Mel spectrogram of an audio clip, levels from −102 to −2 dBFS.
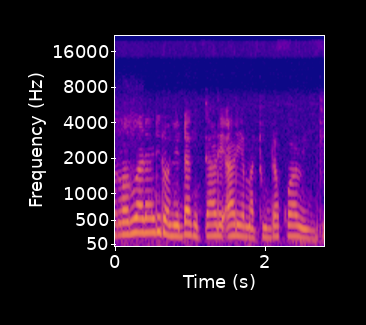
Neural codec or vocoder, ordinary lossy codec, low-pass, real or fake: none; none; 19.8 kHz; real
